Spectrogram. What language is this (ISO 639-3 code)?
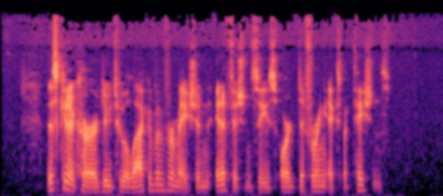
eng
